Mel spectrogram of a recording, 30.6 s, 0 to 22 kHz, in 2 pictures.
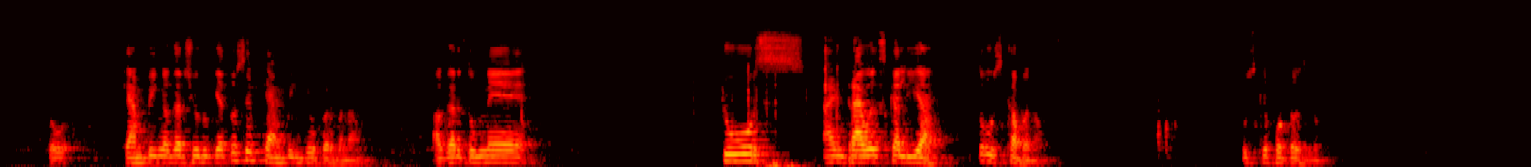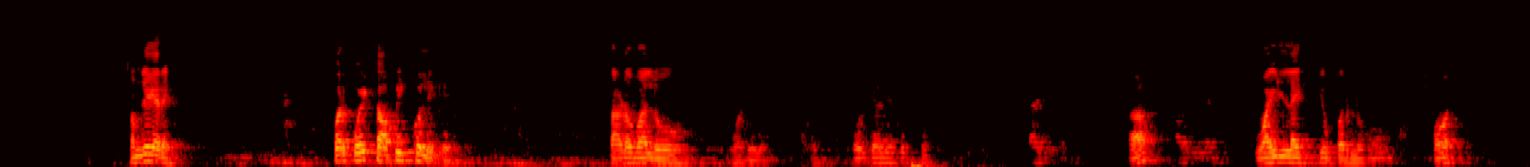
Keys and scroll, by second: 6.7-8.9 typing.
